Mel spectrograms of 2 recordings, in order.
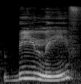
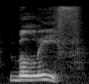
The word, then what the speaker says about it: Bee Leaf: tone and then lastly we have bee leaf which is spelled b e and then leaf together it's not like belief you know and that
